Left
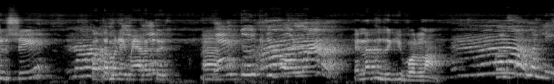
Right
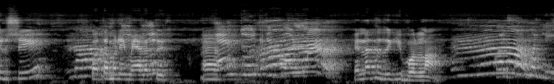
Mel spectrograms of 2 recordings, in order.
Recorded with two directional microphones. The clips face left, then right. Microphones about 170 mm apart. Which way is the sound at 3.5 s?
10° left (ahead or behind).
